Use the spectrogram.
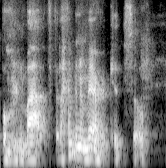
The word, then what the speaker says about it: Bournemouth: live stream of the borne mouth Symphony Orchestra uh I suppose a Brit would probably pronounce it born Bournemouth rather than Bourn mouth but I'm an American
